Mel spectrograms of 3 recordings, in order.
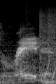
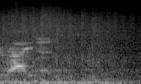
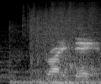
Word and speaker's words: Raiden: Which again puts it a little bit in parallel to the Shinto versions, Raiden, of course, or more commonly pronounced Raiden, but in Japanese it should be Raiden. Raiden, actually.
